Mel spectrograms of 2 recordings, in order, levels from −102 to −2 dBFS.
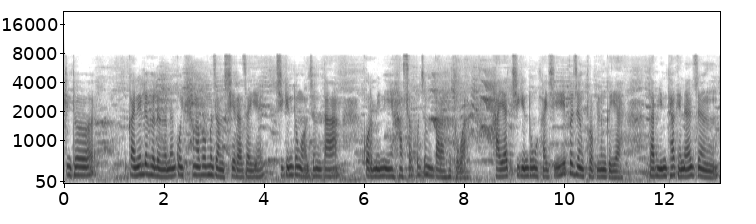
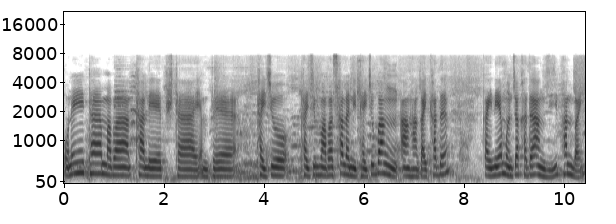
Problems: none marked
